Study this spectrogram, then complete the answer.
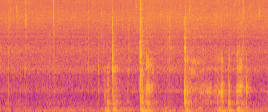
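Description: Chopped ginger and garlic sizzle in hot oil in a pan, a steady low frying hiss broken by several sharp scraping stirs and clinks of a spatula, close and fairly quiet with no voices.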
